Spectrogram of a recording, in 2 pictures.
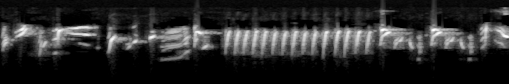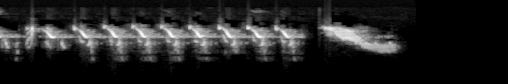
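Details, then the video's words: European goldfinch with a Tadmait-style song for training young singers: quick varied twitters, a dense buzzing trill, then bright repeated chirps at a steady pace, finishing with a descending slurred note. "تغريد تادمايت شون هبال و قوة ما شاء الله لتحفيظ الصغار الغناء الخالي من الاخطاء"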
